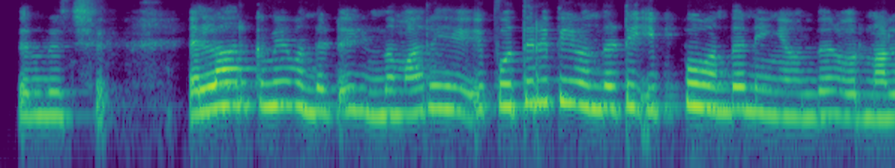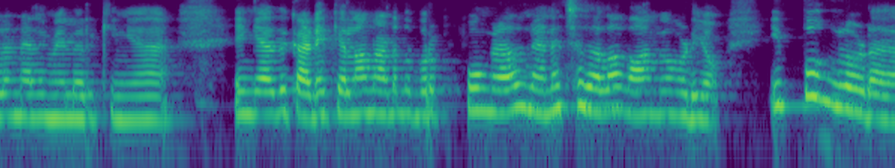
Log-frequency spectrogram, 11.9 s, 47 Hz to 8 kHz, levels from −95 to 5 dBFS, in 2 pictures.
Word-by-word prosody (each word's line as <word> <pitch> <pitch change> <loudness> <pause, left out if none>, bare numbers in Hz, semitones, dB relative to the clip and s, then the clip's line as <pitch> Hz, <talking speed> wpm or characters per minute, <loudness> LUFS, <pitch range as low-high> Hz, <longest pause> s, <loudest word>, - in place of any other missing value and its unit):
இருந்துச்சு. 235 0 -5 0.6
எல்லாருக்குமே 315 +3 +5
வந்துட்டு 265 -1 -1
இந்த 245 +1 -1
மாரி 270 +4 0 0.3
இப்போ 305 +1 0
திருப்பி 345 +1 +1
வந்துட்டு 285 +1 +2 0.2
இப்ப 300 +2 +3
வந்து 280 0 +2
நீங்க 245 -2 -4
வந்து 230 +2 -5 0.2
ஒரு 225 - -6
நல்ல 220 +1 0
நெலமையில 220 -1 -3
இருக்கீங்க. 210 -1 -8 0.7
எங்கேயாவது 245 +1 0
கடைக்கெல்லாம் 240 +2 +1
நடந்து 245 0 -6
போறப்ப 250 0 -6
இப்ப 270 +1 +1
உங்களால 265 +3 +2
நெனச்சதெல்லாம் 275 -1 +1
வாங்க 240 0 -2
முடியும். 210 -2 -4 0.4
இப்போ 315 +7 0
உங்களோட 275 -8 +2
250 Hz, 135 wpm, -22 LUFS, 235-290 Hz, 0.7 s, எல்லாருக்குமே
